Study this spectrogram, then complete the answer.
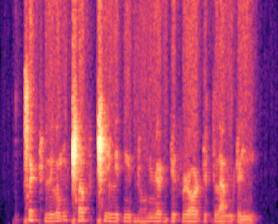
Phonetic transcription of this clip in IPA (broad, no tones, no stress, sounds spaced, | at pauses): ǀ ɘ ʈʰ ɨ l o m ǁ ɐ f ǁ i l i t ɲ ɘ ɖʱ ɔ̤ m ɳ ɘ ɡ ʈ i f ɭ ɔ ʈ ɨ t l a m ʈ ɘ ɲ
